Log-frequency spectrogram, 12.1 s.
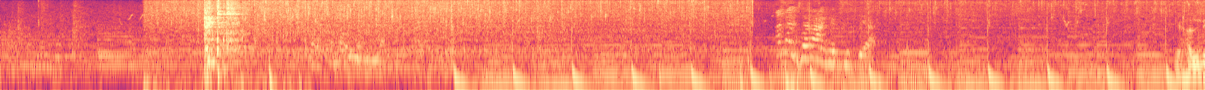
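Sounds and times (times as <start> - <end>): onions sizzling in oil: 1.4 - 12.0
background music with steady beat: 4.5 - 12.0.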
